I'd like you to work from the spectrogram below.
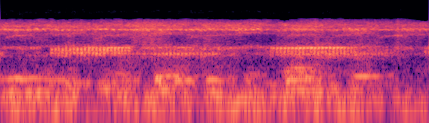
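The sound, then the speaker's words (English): Frogs croaking on a hot summer night in Juba, South Sudan, forming a dense, continuous chorus of high trilling calls over pulsing lower croaks, steady and fairly faint, with no voices. “Do you know what that noise was? Yeah, these are frogs.”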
